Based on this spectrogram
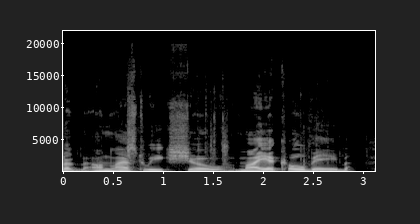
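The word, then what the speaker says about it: Maia Kobabe: on last week's show maya kobe that's how she pronounces her name k-o-b-a-b-e and i've got this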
